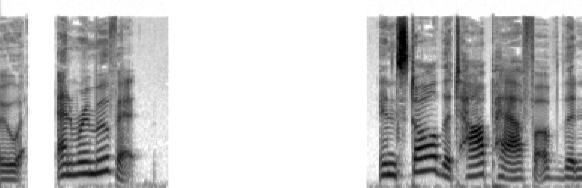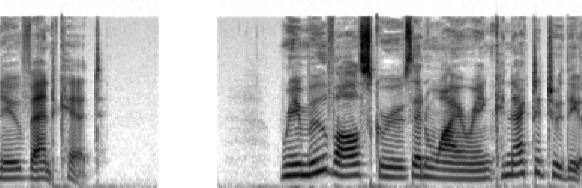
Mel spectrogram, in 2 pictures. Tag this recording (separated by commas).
Speech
